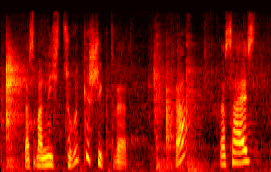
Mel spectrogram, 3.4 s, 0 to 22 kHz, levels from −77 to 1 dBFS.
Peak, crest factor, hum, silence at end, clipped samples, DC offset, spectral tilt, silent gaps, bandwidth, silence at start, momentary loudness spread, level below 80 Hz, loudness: -6 dBFS; 20 dB; none; 0 s; under 0.1%; under 0.1%; -2.5 dB/octave; none; 17 kHz; 0 s; 13 LU; -54 dBFS; -25 LUFS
